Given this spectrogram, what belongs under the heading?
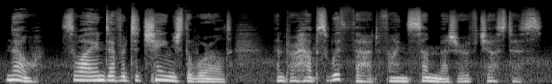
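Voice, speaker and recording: Low-voiced, proud, resolute witch. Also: a little mellow, husky. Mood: resolute, somber. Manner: formal, measured, archaic phrasing. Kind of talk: scripted video game voice acting.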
